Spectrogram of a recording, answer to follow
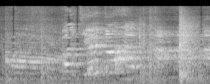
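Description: Several children talking and calling out over one another in high, excited voices. A single sharp click comes near the end.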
